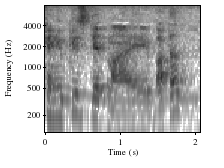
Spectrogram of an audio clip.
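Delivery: put-on Malaysian accent. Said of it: "give us some Malaysian accent".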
